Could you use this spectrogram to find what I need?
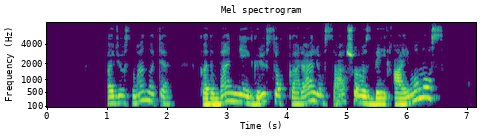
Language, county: Lithuanian, Kaunas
